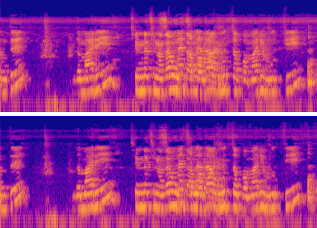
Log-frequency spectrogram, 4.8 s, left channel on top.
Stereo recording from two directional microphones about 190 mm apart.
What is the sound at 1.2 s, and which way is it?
Speech, 55° right (ahead or behind).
